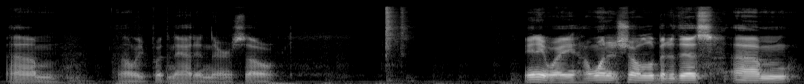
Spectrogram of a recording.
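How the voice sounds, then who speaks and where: A man casually walking through a repair at his home workbench, thinking aloud with frequent pauses and ums, recorded on a phone on a tripod. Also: low voice, steady tone, a bit bright, slight background noise. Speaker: vintage electronics repair host. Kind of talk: casual workshop walkthrough. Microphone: phone camera on a tripod.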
